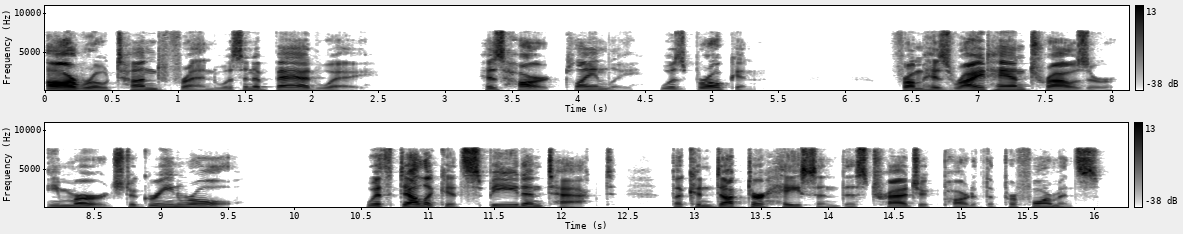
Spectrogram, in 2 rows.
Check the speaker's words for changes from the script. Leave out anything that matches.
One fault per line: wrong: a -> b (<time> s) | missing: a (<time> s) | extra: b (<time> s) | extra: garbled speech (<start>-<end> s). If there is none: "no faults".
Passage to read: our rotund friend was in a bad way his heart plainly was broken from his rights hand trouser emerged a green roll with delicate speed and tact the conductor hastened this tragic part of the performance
wrong: rights -> right (6.8 s)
